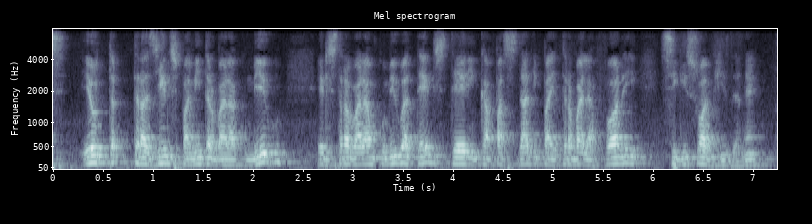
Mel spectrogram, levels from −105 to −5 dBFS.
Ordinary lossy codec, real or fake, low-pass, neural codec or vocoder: none; real; 7.2 kHz; none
